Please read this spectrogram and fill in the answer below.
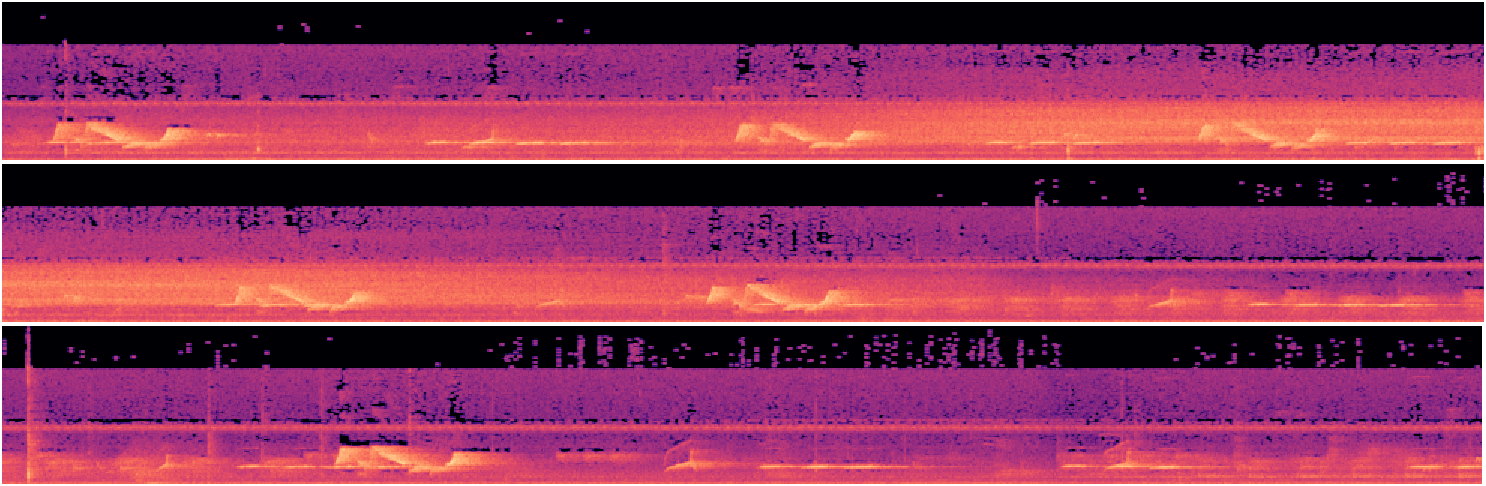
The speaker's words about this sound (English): titmouse, a white-eyed vireo, a northern cardinal, a red-bellied woodpecker, and an American crow, supported by a backup chorus of cicadas and frogs. Lang Elliott was there with his recording equipment as the sun rose above the big cypress preserve.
